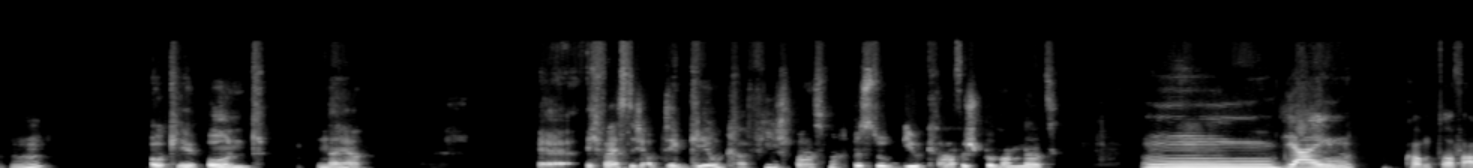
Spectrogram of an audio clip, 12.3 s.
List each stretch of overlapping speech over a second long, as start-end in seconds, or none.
none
